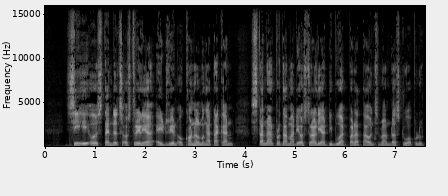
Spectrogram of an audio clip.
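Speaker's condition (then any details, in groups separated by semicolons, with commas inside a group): No condition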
